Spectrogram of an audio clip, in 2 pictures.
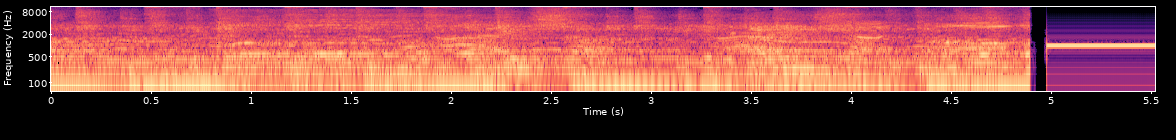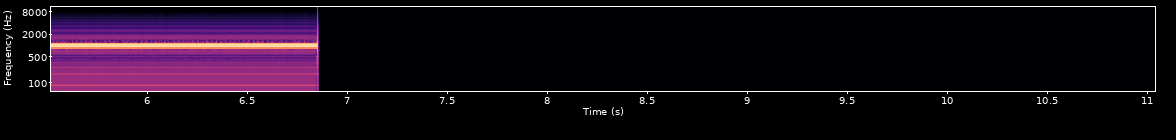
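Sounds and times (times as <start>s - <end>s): censor bleep tone: 5.0s - 6.9s.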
